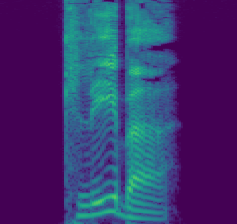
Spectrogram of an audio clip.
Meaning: 1. glue 2. gluten
- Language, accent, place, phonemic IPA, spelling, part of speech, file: German, Germany, Berlin, /ˈkleːbɐ/, Kleber, noun, De-Kleber.ogg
